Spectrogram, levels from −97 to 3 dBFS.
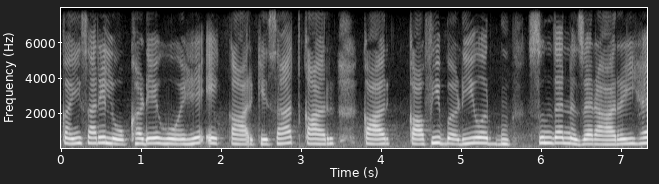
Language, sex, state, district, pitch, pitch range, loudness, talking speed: Hindi, female, Rajasthan, Jaipur, 280 Hz, 265-300 Hz, -11 LUFS, 165 wpm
